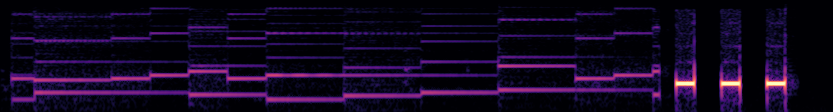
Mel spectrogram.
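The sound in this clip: Telephone tones as a call is transferred: a sequence of stepped electronic tones shifting up and down in pitch, then three short, loud beeps at one pitch, with no talking.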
